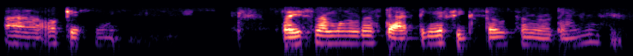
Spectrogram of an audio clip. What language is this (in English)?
Malayalam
